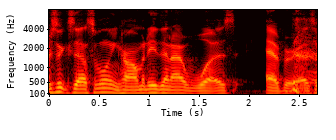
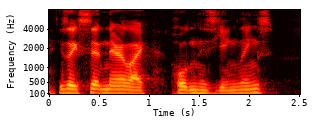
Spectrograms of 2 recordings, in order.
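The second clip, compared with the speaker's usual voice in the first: normal talking voice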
